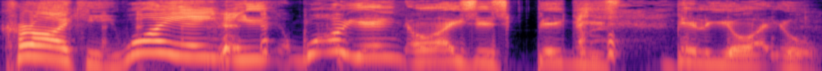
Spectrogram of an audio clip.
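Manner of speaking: loud, high, stretched mock Australian; Australian accent. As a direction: ham up a broad Australian twang. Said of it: "He's Australian now".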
